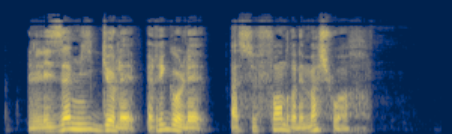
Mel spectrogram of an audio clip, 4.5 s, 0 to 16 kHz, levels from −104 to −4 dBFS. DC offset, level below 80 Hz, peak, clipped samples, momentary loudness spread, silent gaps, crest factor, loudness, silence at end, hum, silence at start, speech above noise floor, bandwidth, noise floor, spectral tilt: under 0.1%; -58 dBFS; -2 dBFS; under 0.1%; 9 LU; none; 18 dB; -18 LUFS; 0.9 s; none; 0.3 s; 66 dB; 9.4 kHz; -84 dBFS; -4 dB/octave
